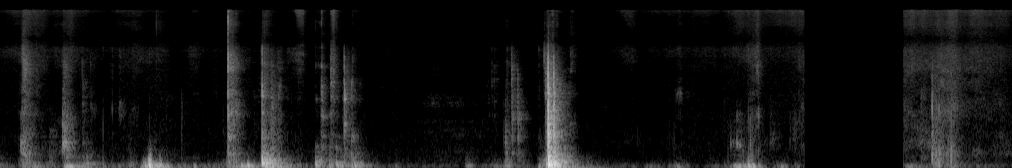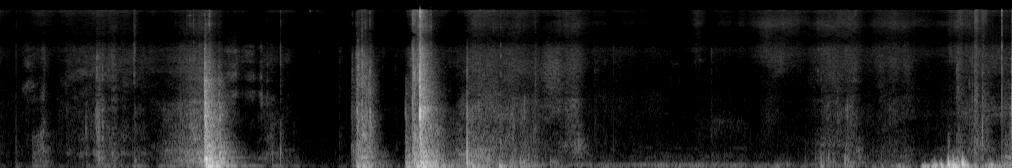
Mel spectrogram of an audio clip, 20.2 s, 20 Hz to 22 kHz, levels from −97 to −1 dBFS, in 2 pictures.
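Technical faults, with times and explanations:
8.04–9.04 s, rebuffering stall: the sound drops abruptly to silence for just under a second and then picks up exactly where it broke off, with nothing skipped. Playback drained its downloaded buffer and paused until more data arrived, inserting about 0.99 s of dead time.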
